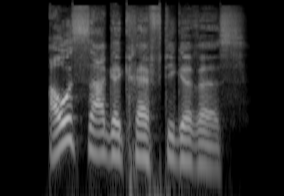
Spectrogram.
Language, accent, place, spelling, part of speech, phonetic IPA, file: German, Germany, Berlin, aussagekräftigeres, adjective, [ˈaʊ̯szaːɡəˌkʁɛftɪɡəʁəs], De-aussagekräftigeres.ogg
- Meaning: strong/mixed nominative/accusative neuter singular comparative degree of aussagekräftig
